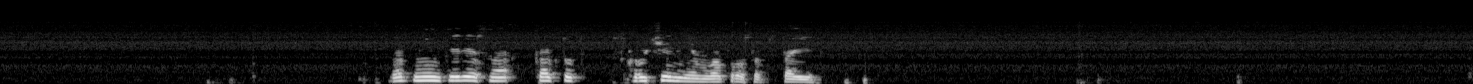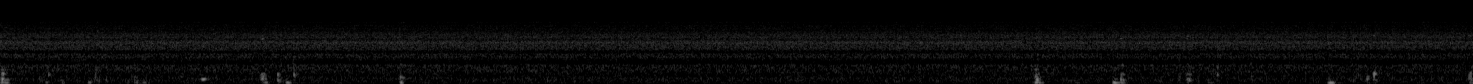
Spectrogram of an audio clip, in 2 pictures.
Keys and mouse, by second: 2.1 space, 3.6 click, 5.3-6.2 middle drag, 7.3 click, 8.5 space, 10.7 space, 12.3-14.7 drag, 15.7-17.3 shift+middle drag, 18.7-25.1 drag, 25.8-26.6 middle drag, 28.3-29.4 middle drag.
